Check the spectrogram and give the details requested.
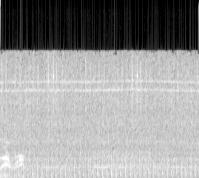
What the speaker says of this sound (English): Wow! I can fly a Huey!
